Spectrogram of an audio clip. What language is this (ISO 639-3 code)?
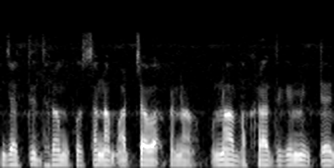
sat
